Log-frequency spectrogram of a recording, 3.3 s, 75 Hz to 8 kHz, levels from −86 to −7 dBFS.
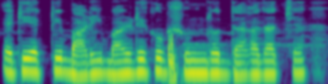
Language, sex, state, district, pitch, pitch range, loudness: Bengali, male, West Bengal, Cooch Behar, 140 Hz, 135-150 Hz, -20 LUFS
